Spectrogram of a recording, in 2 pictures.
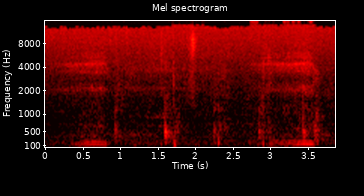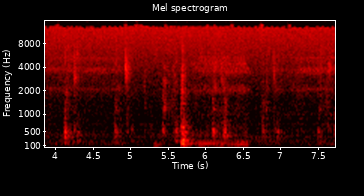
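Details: Snoring in a sleeping 120-pound Doberman dog: soft, rattly breaths in rhythmic bursts with faint snuffles and clicks; light snoring.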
